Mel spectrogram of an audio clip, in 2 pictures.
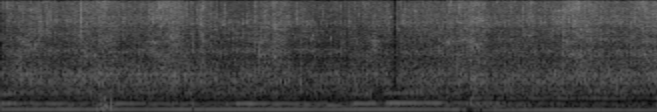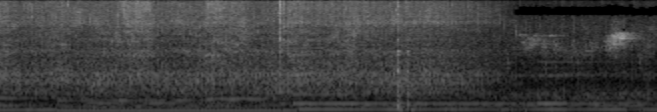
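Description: Chicken pieces and spice masala sizzling in hot oil in a pot, fried down (bhunai) after the powdered spices go in, while being stirred with a silicone spatula. The sizzle thins out near the end. Background music plays underneath.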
